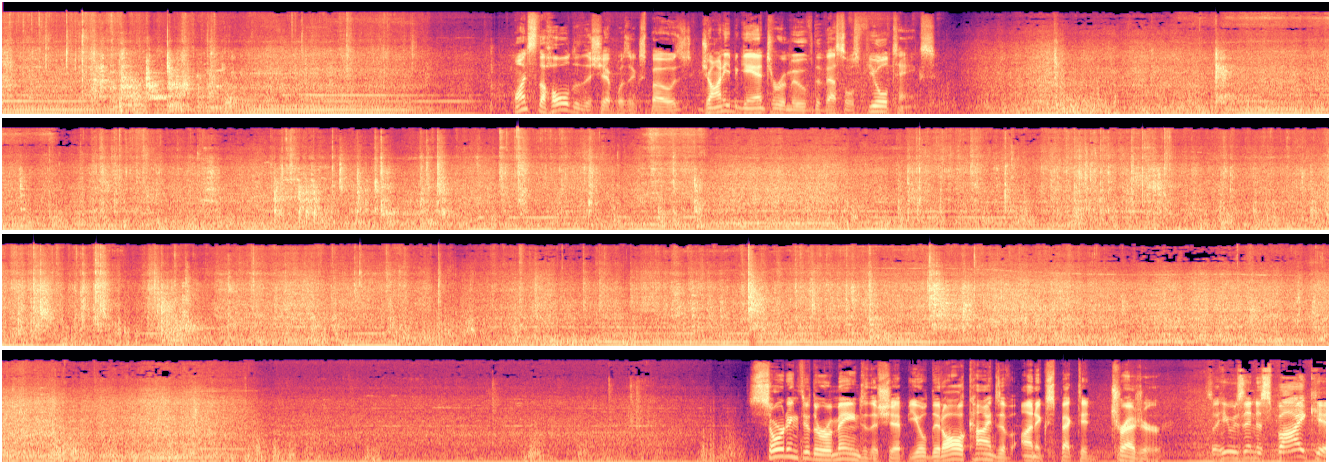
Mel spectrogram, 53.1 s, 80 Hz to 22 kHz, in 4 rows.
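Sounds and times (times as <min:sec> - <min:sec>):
grapple crushing wood and steel: 0:00.0 - 0:04.2
metal crunches and clanks: 0:00.0 - 0:10.0, 0:12.0 - 0:20.5, 0:21.8 - 0:40.7
excavator diesel engine running: 0:00.0 - 0:53.0.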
